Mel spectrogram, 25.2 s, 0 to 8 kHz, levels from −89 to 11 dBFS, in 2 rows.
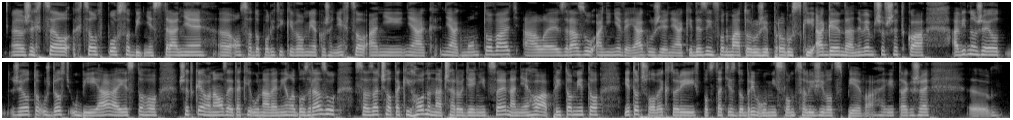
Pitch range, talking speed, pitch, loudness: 160-185 Hz, 190 wpm, 170 Hz, -23 LUFS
